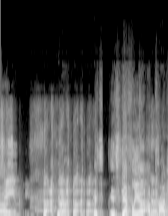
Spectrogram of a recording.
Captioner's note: laughter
